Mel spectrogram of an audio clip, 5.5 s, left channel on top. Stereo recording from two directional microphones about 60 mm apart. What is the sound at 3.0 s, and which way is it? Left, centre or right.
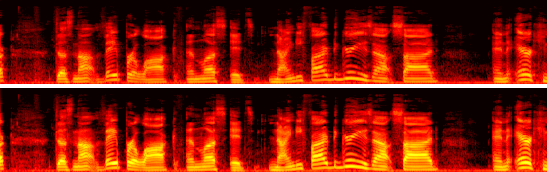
Speech, left.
